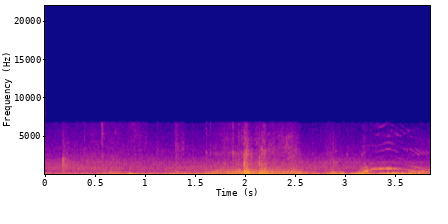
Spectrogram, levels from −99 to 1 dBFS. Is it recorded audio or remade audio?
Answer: recorded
